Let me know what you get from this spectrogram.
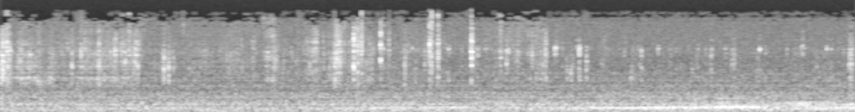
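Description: Close-up chewing of a bite of toasted sub sandwich: small crunches and mouth clicks over the steady low hum of a car idling.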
